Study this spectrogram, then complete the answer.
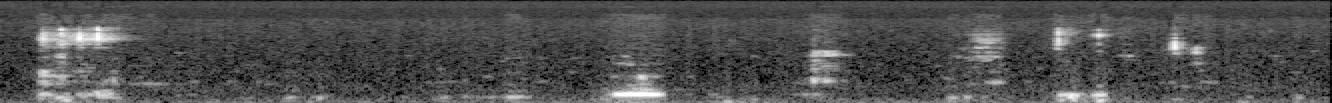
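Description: Mouse clicks on a computer during software modelling work, a few sparse, quiet clicks including a double click, separated by silence with faint incidental noises.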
